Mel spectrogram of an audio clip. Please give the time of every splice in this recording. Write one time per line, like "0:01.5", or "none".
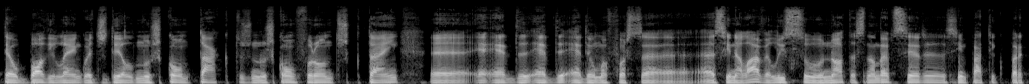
none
